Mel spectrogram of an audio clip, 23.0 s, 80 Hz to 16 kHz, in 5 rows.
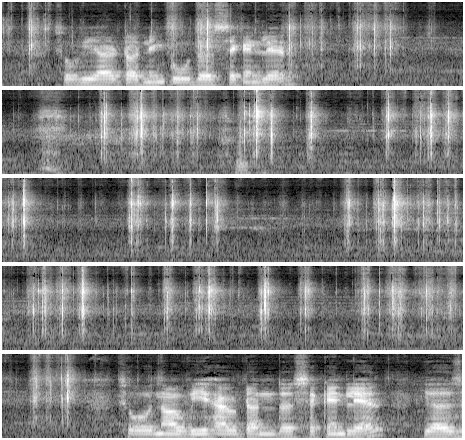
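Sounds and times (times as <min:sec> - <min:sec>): puzzle cube clicking: 0:00.0 - 0:00.5, 0:01.6 - 0:04.0, 0:05.4 - 0:11.5, 0:12.5 - 0:19.2.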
